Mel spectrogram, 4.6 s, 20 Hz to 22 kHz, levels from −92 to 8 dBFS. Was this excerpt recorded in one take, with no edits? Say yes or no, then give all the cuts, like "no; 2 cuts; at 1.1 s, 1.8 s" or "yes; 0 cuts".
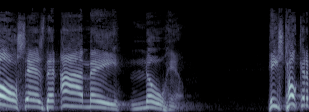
yes; 0 cuts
